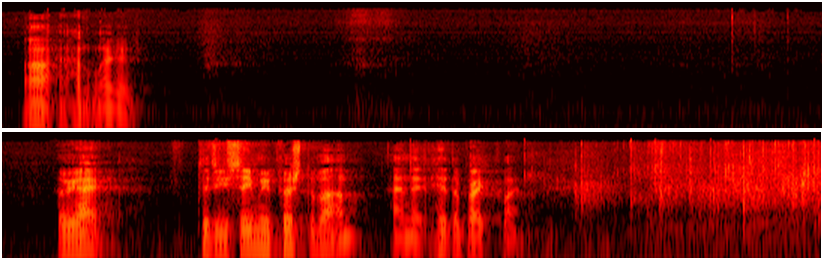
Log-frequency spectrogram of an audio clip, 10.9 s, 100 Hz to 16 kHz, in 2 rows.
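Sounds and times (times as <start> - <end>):
speech: 0.2 - 1.0, 5.8 - 9.0
room full of people applauding: 9.2 - 10.9.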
